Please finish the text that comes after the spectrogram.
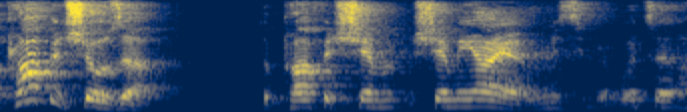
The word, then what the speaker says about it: Shemaiah: And the prophet shows up, the prophet Shemaiah. Let me see, what's that? How do you say his name? Yeah, Shemaiah.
